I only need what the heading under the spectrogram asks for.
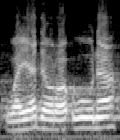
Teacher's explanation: نرقق الدال ونفخم الراء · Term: تفخيم الراء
